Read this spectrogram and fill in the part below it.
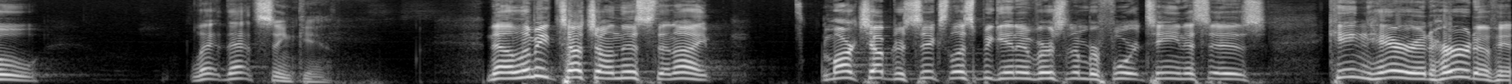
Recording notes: Preached at Gospel Lighthouse in Bossier City, La.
